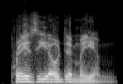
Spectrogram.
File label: "praseodymium", American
